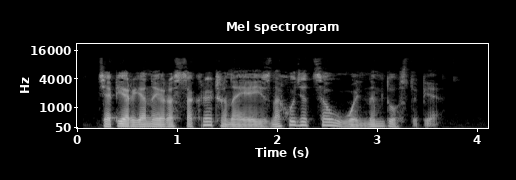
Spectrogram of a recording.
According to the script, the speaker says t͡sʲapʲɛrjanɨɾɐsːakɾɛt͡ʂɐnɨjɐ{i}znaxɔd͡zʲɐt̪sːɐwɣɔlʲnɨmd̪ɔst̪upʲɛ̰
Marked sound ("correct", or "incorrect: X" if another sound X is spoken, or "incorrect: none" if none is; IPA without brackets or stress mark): correct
